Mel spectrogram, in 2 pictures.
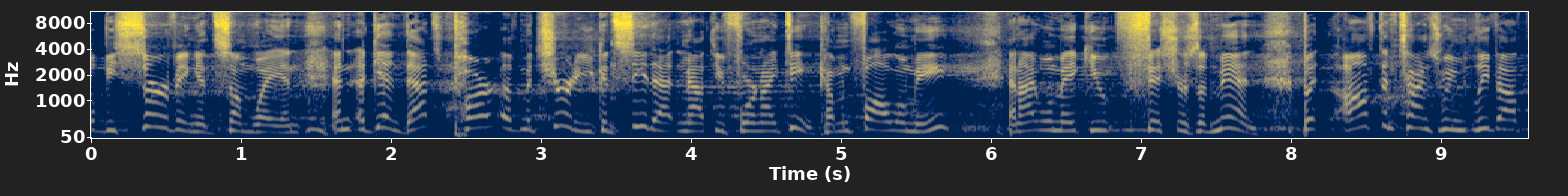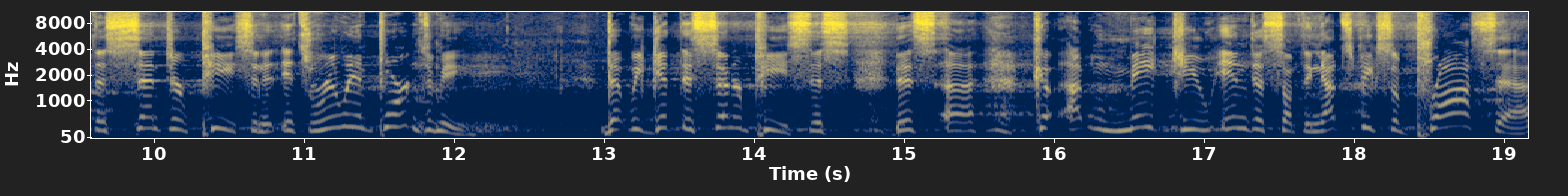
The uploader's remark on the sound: The following audio comes from the National Disciple Making Forum by Discipleship dot org. We had some great MainStage speakers.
